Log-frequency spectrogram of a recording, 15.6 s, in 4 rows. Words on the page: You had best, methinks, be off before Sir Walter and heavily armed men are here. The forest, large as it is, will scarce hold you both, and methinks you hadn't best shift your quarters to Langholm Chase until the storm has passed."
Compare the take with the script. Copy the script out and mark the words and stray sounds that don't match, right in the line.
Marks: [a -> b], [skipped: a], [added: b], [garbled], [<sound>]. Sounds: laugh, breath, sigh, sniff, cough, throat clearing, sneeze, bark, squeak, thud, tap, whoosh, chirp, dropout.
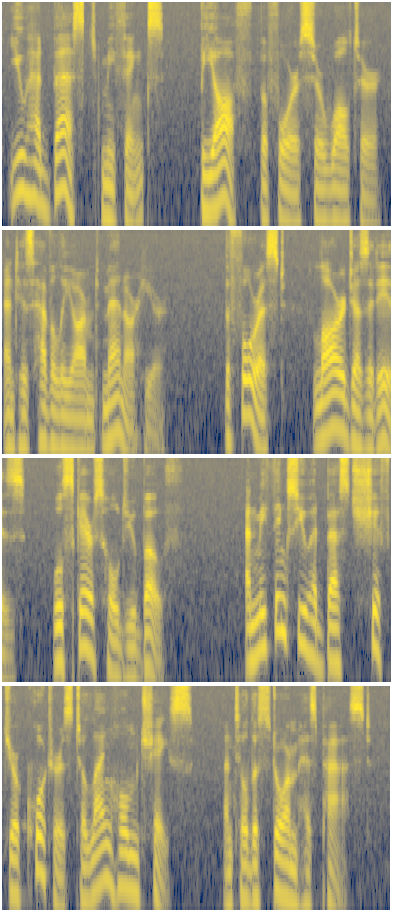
You had best, [dropout] methinks, be off before Sir Walter and [added: his] heavily armed men are here. The forest, large as it is, will scarce hold you both, and methinks you [hadn't -> had] best shift your quarters to Langholm Chase until the storm has passed."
